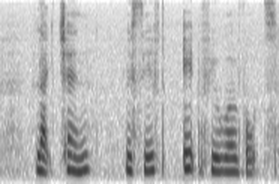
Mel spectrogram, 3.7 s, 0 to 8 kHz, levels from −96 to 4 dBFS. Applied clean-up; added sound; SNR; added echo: none; none; none; none.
